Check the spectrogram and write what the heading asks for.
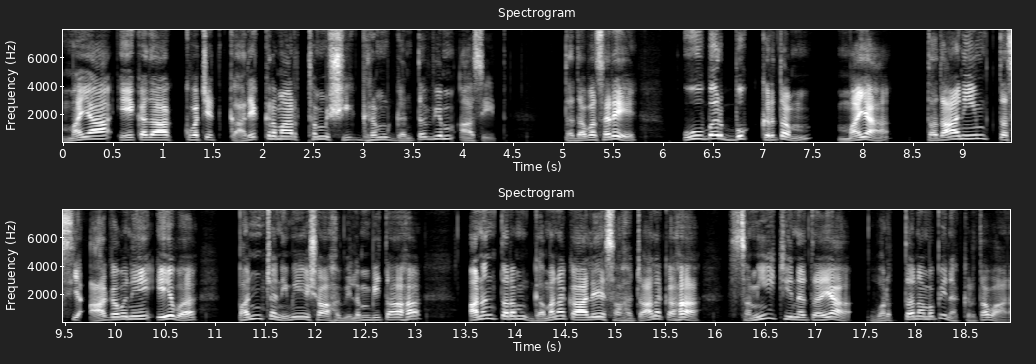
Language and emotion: Sanskrit, neutral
